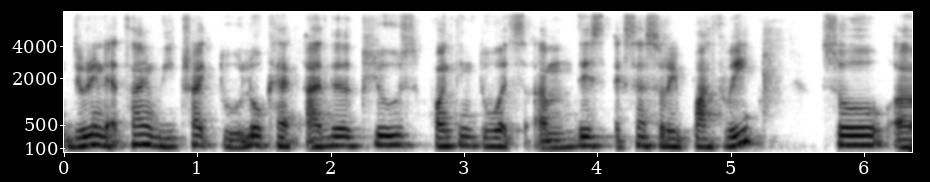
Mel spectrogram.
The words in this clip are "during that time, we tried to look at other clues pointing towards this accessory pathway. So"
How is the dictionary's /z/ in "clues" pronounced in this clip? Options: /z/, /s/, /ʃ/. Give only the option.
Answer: /s/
